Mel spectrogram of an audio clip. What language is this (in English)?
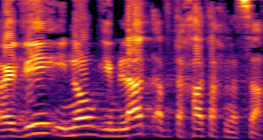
Hebrew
